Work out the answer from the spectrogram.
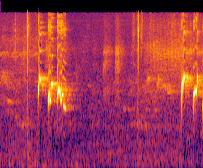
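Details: Red-whiskered bulbul singing as a lure to coax caged bulbuls into song, Vietnam: a rapid three-note whistled phrase, a quiet gap with faint chirps, then the phrase begins again.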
